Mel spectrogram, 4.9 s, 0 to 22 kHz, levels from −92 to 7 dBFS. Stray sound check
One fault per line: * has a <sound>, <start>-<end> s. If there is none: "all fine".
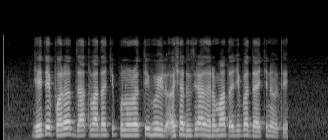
all fine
